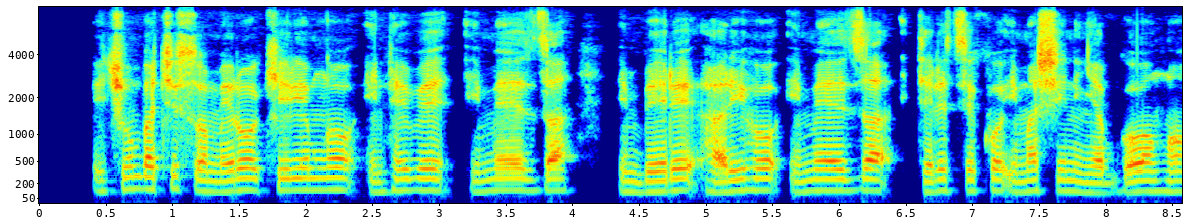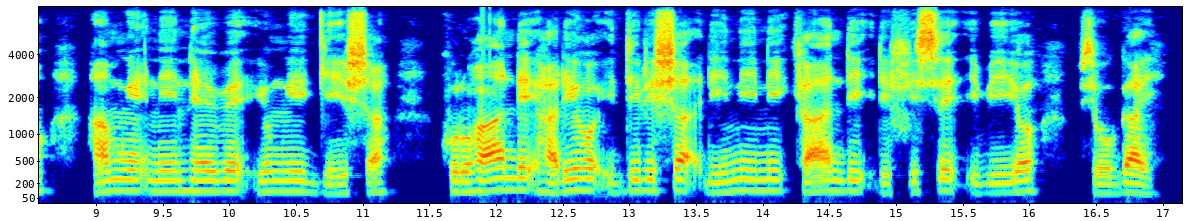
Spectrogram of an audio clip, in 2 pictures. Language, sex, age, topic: Rundi, male, 25-35, education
